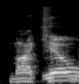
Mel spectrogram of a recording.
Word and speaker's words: Mykel: Say it for me, Ameilia. Michael. Michael. Basically Michael. Basically Michael Williams. Just say it like you've been drinking, right?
